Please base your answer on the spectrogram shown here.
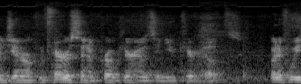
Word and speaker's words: eukaryote: you are eukaryote and this is pronounced you so prokaryotes generally are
